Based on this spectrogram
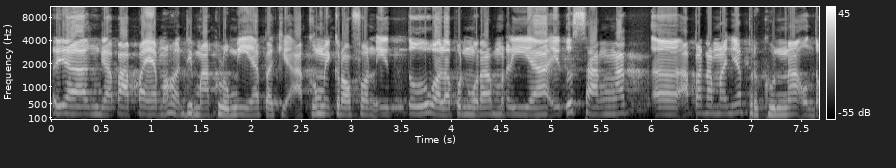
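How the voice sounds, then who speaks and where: A woman speaks at a moderate pace in a medium pitch. Noticeable background noise runs behind her. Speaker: vlogger. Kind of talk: mukbang voice-over chat. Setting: family room at home. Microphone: no microphone, voiceover recorded separately; echoey room.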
